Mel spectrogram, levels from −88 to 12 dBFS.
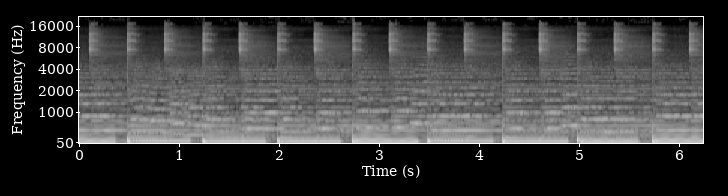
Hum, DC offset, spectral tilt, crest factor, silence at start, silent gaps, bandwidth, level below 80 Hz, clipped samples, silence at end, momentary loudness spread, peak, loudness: none; under 0.1%; -5.5 dB/octave; 14 dB; 0 s; none; 18.5 kHz; -20 dBFS; under 0.1%; 0 s; 2 LU; 0 dBFS; -15 LUFS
